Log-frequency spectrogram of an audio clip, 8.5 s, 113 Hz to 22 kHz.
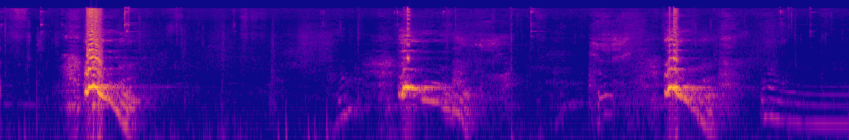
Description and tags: Igor-3 yips
A recording of my Alaskan Malamute, Igor, while he is waiting for his dinner. Malamutes are known for their evocative vocal ability. Recorded with a Zoom H2 in my kitchen.
bark, dog, growl, howl, husky, malamute, moan, sled-dog, wolf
